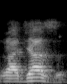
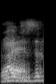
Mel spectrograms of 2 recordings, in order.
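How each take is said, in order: First: It is said as two syllables, ra-jaz. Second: It is said as one syllable, a doubled j. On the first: The speaker calls it right. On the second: The speaker calls it wrong. "रज्ज नहीं"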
